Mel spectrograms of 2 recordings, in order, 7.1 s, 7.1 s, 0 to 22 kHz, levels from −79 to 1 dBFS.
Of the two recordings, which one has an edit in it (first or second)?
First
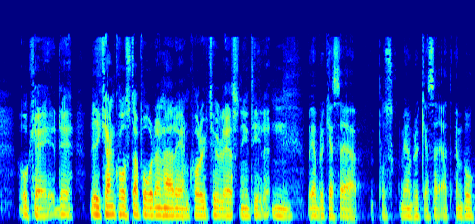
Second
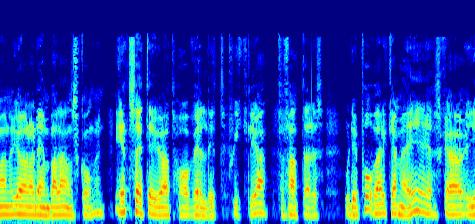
first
